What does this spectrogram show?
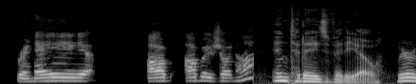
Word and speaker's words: René Auberjonois: I'm going to say Rene Auberjonois. In today's video, we are going to learn how to pronounce famous actor Rene Auberjonois. Rene Auberjonois. René Auberjonois.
